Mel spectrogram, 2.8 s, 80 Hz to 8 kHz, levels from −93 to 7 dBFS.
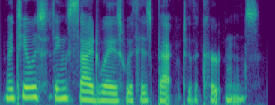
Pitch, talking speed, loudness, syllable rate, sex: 190 Hz, 220 wpm, -17 LUFS, 5.9 syllables/s, female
